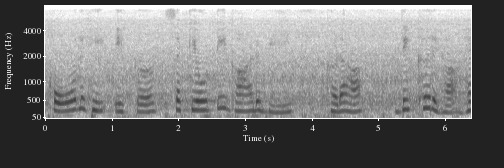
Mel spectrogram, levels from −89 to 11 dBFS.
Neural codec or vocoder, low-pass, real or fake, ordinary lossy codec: codec, 16 kHz, 16 kbps, FreqCodec, smaller model; 7.2 kHz; fake; none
